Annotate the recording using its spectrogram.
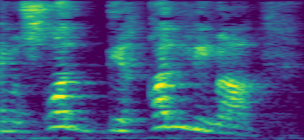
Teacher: زا کو سختی سے پڑھیں گے، مصدقا لما کے صاد کو موٹا حروف مستعریہ میں سے، فیٹ لیٹرز میں سے، مصدقا لما. دال کو تھوڑا سا رک کر سختی سے پڑھیں گے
